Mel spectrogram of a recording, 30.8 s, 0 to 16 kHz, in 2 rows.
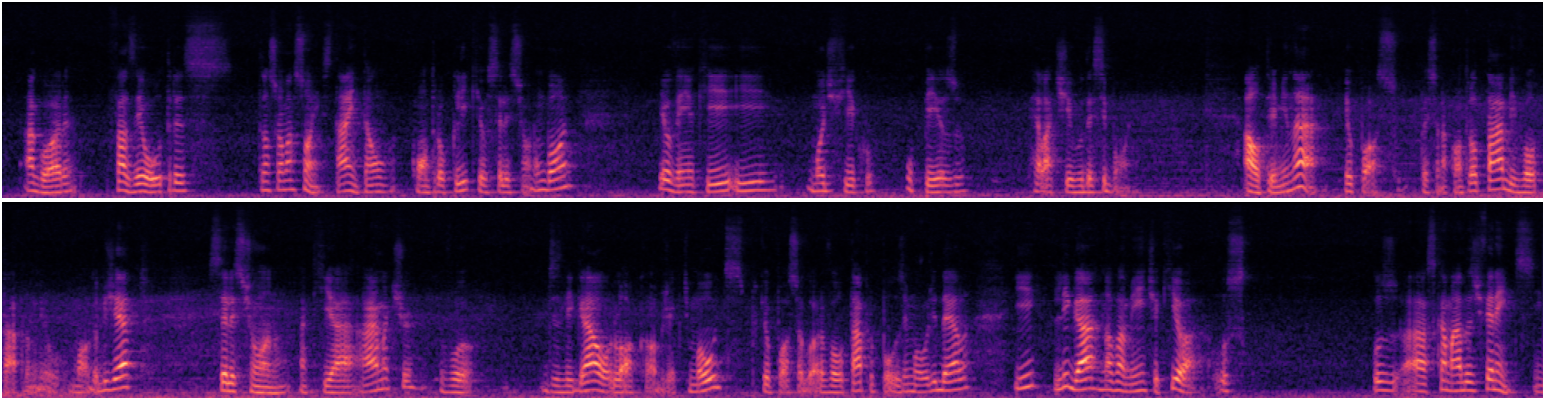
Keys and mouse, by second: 1.2 middle click, 2.1 middle click, 2.2 shift+middle click, 2.6 middle click, 5.0 ctrl+click, 5.1 middle click, 6.4 shift+middle click, 7.5 click, 9.0 middle click, 9.1 ctrl+middle click, 9.6 ctrl+middle click, 9.7 middle click, 10.2 ctrl+middle click, 11.0 ctrl+middle click, 11.7 middle click, 12.3 middle click, 12.5 ctrl+middle click, 13.0 middle click, 14.2 ctrl+Tab, 16.9 click, 19.3 click, 22.5 click, 22.8 ctrl+Tab, 26.6 click.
